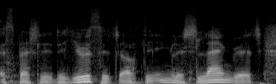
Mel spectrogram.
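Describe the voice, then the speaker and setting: A man speaks with a German accent. The background is quiet. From Austria. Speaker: English learner, live stream host. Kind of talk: casual chat. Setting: live stream with Zoom guest. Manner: halting.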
